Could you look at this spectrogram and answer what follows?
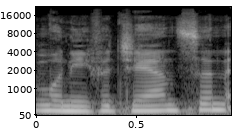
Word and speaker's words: Monifa Jansen: L and C let's get it and I'm Monifa Jansen m o n IFA J Ann on all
